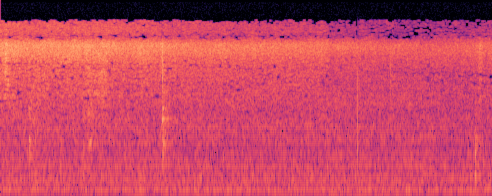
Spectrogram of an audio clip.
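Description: Onions, tomatoes and green chillies sizzling in a non-stick kadai while a wooden spatula stirs them, with a few light taps of the spatula on the pan.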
